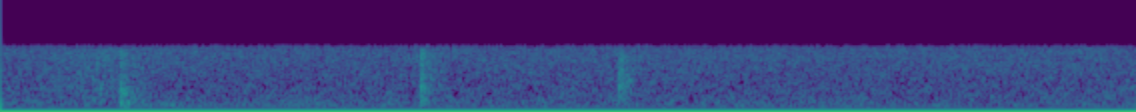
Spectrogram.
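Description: Plastic bubble wrap being handled by hand, giving three short sharp pops over a steady background hiss.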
